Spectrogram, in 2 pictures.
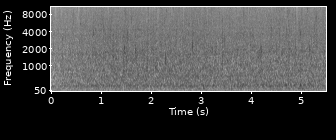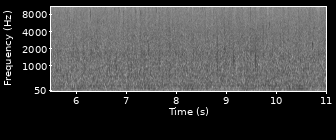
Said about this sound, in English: In the matter of a single night, while the storm rages in its fury, the tempest and the thunder of the furious elements in conflict.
